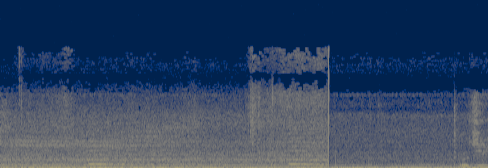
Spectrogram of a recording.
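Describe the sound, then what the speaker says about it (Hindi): Steady low road rumble heard from inside a moving car on the way to Al Hijaz mall near Mecca, with a faint tone and a soft click partway through. "तो गाड़ी में बैठ चुके हैं हम"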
